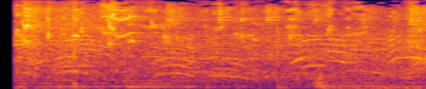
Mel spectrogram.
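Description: Basketball game sound from the court: a ball being dribbled on the hardwood and sneakers squeaking in short chirps, over a steady arena background.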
